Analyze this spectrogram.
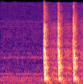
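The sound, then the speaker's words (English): Four firm knocks on a luxury suite cabin door on a cruise ship, in a steady, even rhythm, each a sharp, hollow thud, coming after a moment of near silence with no voices. “It's you that's knocking, you idiot.”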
